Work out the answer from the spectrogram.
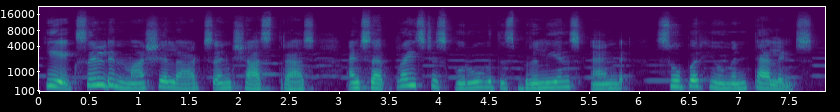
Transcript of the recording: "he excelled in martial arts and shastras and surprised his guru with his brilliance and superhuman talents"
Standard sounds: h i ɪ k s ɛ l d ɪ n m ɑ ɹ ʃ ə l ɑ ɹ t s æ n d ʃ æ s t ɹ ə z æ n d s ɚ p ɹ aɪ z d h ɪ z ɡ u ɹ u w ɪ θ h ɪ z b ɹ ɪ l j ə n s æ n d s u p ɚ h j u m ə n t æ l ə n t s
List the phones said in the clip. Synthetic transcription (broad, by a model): h i ɪ k s ɛ l d ɪ n m ɑ ɹ ʃ ə l ɑ ɹ t s æ n d ʃ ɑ s t ɹ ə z æ n d s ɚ p ɹ aɪ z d h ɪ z ɡ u ɹ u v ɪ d h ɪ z b ɹ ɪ l j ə n s æ n d s u p ɚ h j u m ə n t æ l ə n t s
